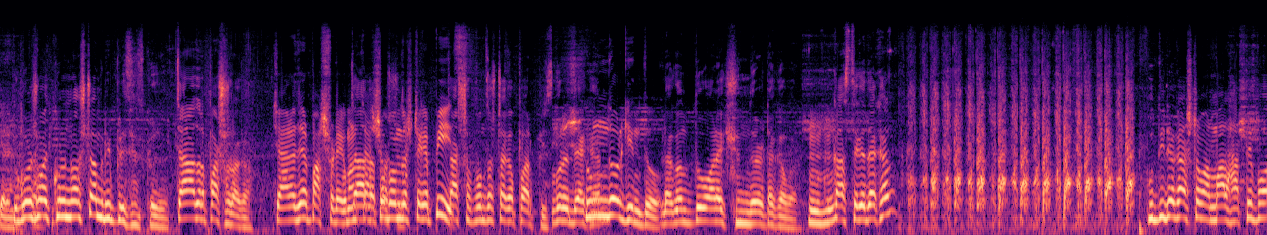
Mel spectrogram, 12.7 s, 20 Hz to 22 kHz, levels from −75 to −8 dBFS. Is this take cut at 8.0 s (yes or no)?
yes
